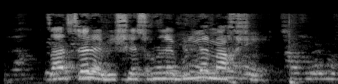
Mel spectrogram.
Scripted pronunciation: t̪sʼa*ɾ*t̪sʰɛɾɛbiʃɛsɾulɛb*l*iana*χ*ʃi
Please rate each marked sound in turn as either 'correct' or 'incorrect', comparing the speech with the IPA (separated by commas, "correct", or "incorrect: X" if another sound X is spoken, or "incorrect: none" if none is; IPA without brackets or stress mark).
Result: correct, correct, correct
